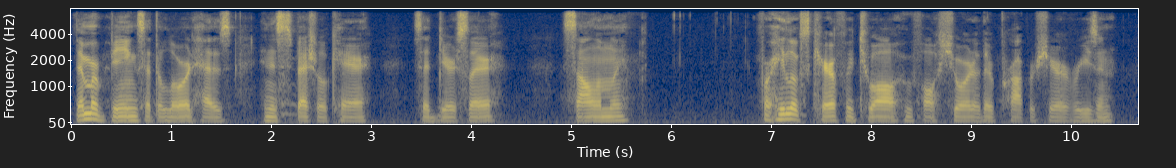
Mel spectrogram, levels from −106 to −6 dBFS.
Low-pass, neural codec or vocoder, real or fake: 7.2 kHz; vocoder, 44.1 kHz, 128 mel bands every 256 samples, BigVGAN v2; fake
